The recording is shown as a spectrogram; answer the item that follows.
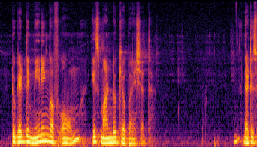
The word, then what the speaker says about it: Om: that itself will create the sound om o and m you don't have to pronounce m separately you just close your mouth and allow that air to keep going out it will pronounce m and o is that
